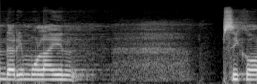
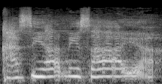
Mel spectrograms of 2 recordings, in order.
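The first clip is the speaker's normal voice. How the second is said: retold pleading prayer; 7 semitones higher than usual. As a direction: implore God, stretching the words. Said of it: "Saya kemudian mulai berdoa". (meratap memohon dalam doa)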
